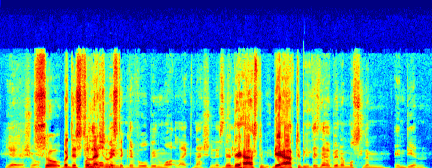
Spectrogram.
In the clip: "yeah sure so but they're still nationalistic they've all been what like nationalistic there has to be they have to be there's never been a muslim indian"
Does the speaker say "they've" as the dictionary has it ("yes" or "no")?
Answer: yes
